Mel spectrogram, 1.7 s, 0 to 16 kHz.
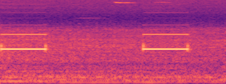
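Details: Tommy Kaira M25TW being converted from automatic to manual: bridging the green reverse wire on the gear-selector plug lights reverse, and two even high beeps about a second apart sound over faint engine hum. The reverse beeper is working again.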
